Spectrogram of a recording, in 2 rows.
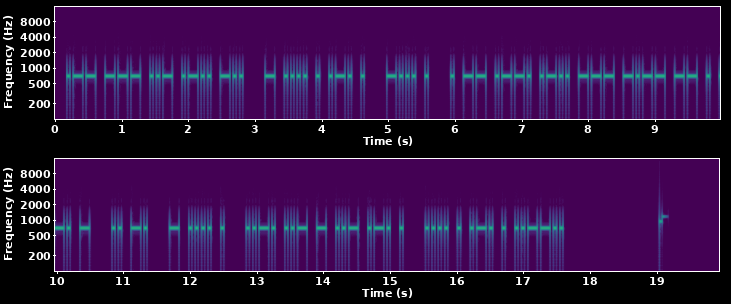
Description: Morse code, heard as a keyed tone, about 25 wpm, 700 Hz. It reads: WOULD THERE BE EMPLOYMENT IN THE FUTURE HERE?
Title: Sentences from Top 1500 Words 25wpm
